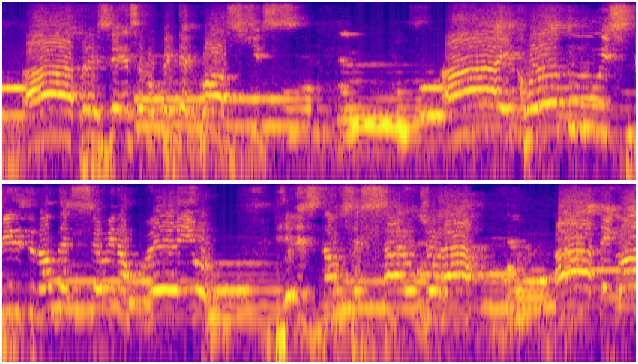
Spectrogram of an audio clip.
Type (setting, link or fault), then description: setting, large echoing room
